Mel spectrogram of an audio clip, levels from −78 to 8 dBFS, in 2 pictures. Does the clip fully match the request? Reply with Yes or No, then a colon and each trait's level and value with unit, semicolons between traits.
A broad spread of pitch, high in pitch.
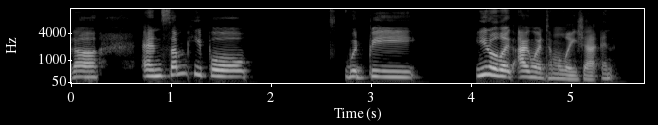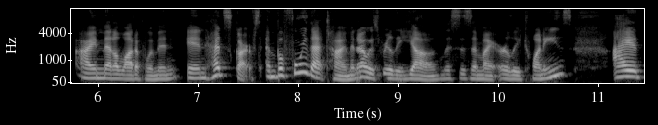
Yes: wide, 7.1 semitones; high, 205 Hz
